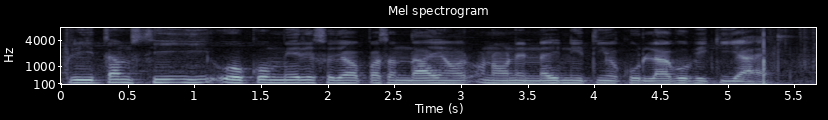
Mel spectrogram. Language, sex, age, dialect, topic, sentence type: Hindi, male, 25-30, Awadhi Bundeli, banking, statement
